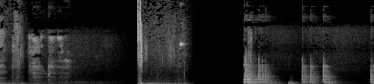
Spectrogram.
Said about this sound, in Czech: Teď se tam skároval, tam padají flašky po zemi.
